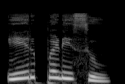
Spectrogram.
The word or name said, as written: ಏರ್ಪಡಿಸು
